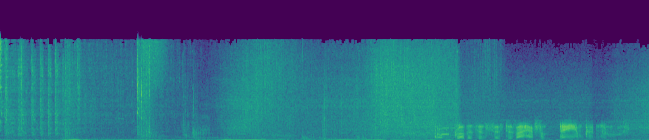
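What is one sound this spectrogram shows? A car engine hums as the car drives off.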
